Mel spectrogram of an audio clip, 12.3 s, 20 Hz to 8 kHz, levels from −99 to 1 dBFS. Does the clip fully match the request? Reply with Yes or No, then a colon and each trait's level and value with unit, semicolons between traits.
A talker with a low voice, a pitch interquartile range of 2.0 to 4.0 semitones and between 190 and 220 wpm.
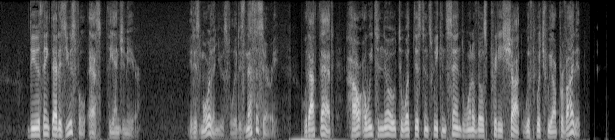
No: low, 130 Hz; average, 4.4 semitones; average, 195 wpm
